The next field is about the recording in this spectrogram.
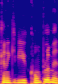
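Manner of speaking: put-on New Zealand accent. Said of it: "my New Zealand accent with quotes from the show".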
